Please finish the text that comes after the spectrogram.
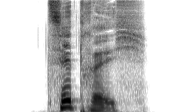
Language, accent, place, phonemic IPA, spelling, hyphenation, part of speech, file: German, Germany, Berlin, /ˈt͡sɪtʁɪç/, zittrig, zit‧trig, adjective, De-zittrig.ogg
- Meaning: shaky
